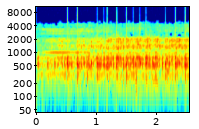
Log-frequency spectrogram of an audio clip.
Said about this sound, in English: At the moment, Rochester is driving Jack to the studio.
